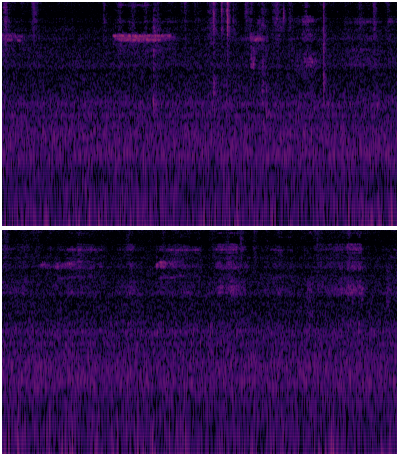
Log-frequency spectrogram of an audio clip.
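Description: A hand softly strokes a dog's fur.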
